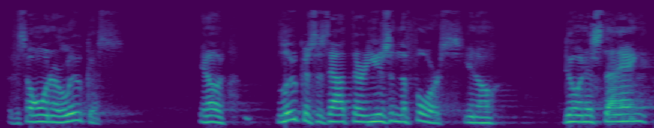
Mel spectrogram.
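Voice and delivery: ordinary delivery

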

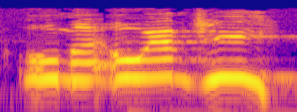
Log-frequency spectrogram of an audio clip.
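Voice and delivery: very high squealed OMG; hammed-up shocked squeal, very high; mock OMG. Mocking the disciple's outburst.

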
